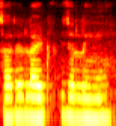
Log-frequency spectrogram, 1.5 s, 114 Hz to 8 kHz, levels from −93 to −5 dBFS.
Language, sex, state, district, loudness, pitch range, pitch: Hindi, male, Uttar Pradesh, Shamli, -16 LUFS, 150-155 Hz, 150 Hz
